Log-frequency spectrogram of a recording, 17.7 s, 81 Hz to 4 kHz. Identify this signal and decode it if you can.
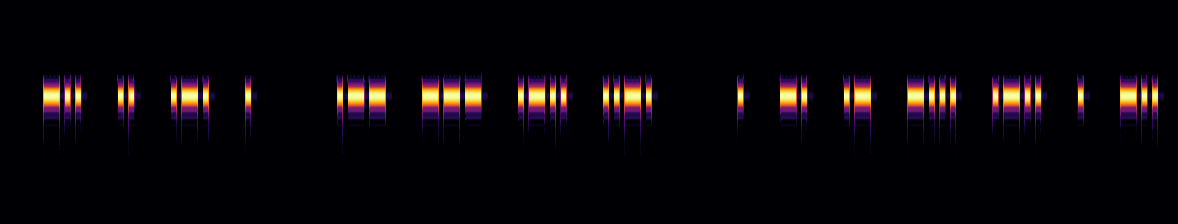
Morse code, heard as a keyed tone, about 15 wpm, spaced as for 10 wpm, 750 Hz. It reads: DIRE WOLF ENABLED
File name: Morse / 10WPM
